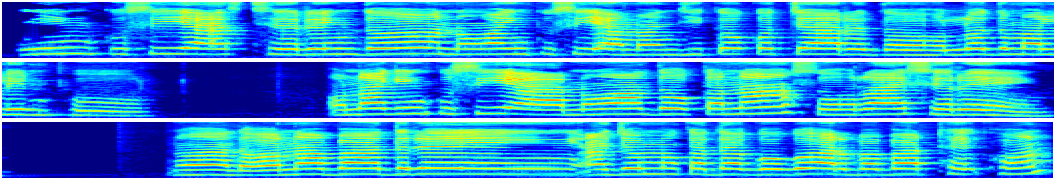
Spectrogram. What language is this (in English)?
Santali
